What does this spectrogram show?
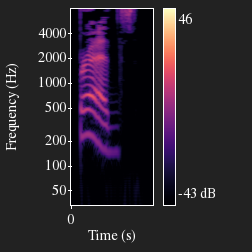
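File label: "breads", British English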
